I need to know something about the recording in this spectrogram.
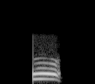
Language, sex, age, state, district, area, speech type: Manipuri, female, 45-60, Manipur, Ukhrul, rural, conversation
